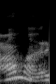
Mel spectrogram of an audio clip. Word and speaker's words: Omar: pronounce his own name, but that's how it's said in English. So some proper nouns, yeah, even if they are Arabic in an English-speaking country, they become different. It becomes Umar in that case.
